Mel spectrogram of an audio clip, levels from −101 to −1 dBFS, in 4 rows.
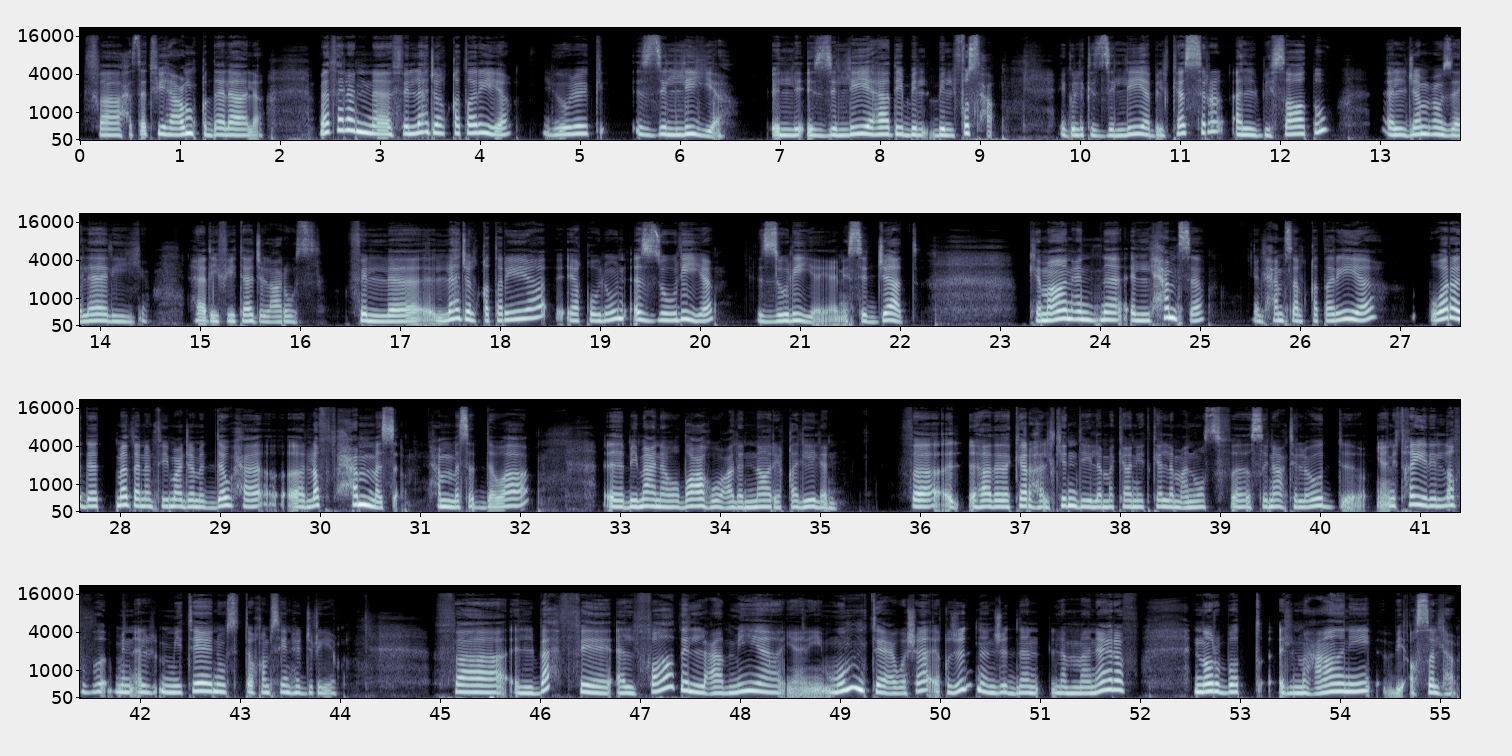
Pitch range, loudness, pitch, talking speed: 215-265 Hz, -21 LUFS, 235 Hz, 90 wpm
